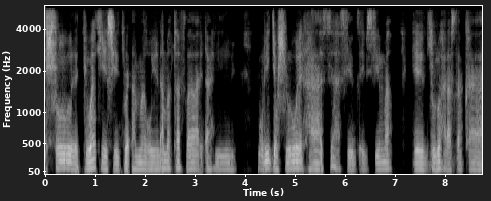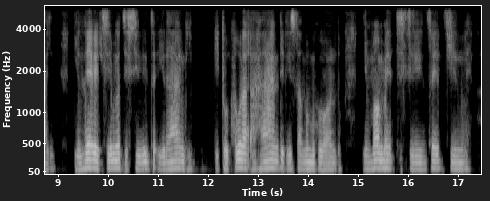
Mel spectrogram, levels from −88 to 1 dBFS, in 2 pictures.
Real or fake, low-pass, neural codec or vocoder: fake; 5.4 kHz; codec, 16 kHz in and 24 kHz out, 0.6 kbps, FireRedTTS-2 codec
